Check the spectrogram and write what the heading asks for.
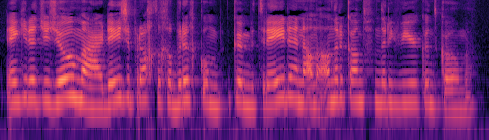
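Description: A woman's voice: a little high, steady tone, fairly quick, darkish tone, lightly acted. A woman doing a stern toll guard. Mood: officious. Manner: officious, indignant, lecturing. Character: bridge toll guard, stern middle-aged man.

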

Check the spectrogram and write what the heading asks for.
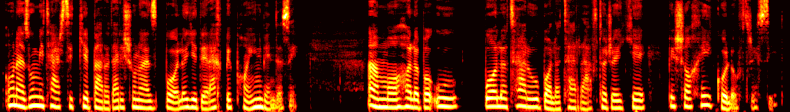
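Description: Woman reading a fairy tale audiobook, calm and steady, dry close mic, lowish voice. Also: dry recording. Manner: calm, even storytelling in colloquial Persian. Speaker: audiobook narrator. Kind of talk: storybook narration.

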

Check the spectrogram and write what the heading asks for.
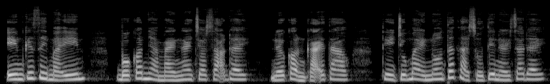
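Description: A woman voicing a brash, abusive young daughter-in-law who sneers and shouts insults. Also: mid-range voice, fairly even intonation, quick pace, no room sound, studio quality, close to an everyday voice. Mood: sneering.

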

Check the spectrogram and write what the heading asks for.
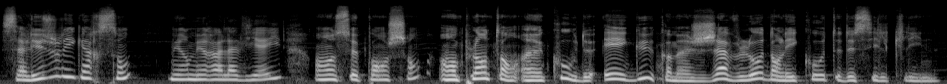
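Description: A woman reading a short story aloud in a slow, measured way on a close mic. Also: medium pitch, darkish tone, no room sound. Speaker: reader.

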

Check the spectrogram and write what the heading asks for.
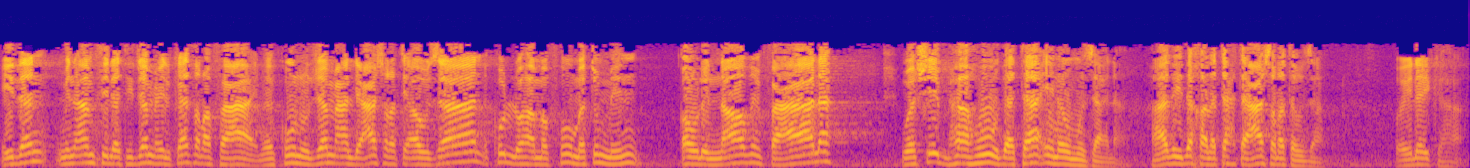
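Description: A man's voice: fairly high pitch, normal speed, in a large hall, dull audio, slight background noise. A man, a sheikh, teaching an Arabic grammar lesson, repeating word forms and checking his students with questions.

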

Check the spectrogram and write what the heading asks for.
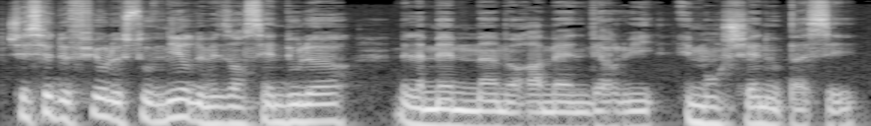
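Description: A man's voice: fairly even intonation, moderate pace, warm tone, lightly acted. A man voicing an anguished young widower, haunted by his dead wife and pleading emotionally. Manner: pleading, emotional, rising in pitch.

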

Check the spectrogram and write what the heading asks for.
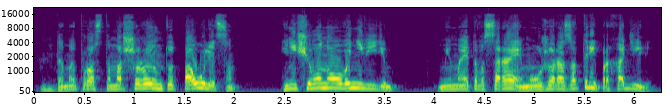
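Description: A man's voice: a little high, fast, close to an everyday voice. A man voicing a timid, impatient young girl with a whiny, anxious way of talking, in an audiobook. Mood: bored.

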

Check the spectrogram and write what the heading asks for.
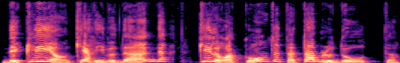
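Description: A reader voicing a hotel maid who speaks low with feigned indifference, in an audiobook. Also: sing-song, unhurried, a bit bright. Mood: offhand. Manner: low, offhand.

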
